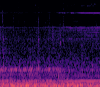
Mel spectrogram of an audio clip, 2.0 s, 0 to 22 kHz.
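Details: Inverter HVAC outdoor unit after a post-hurricane repair of a damaged compressor plug (L5 error), wiring temporarily crimped: low steady hum with soft fan rush once the capacitors charge. Fans and compressor running normally.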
